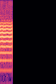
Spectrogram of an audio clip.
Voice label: Police Northwest District Tac 1, P25; Raleigh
